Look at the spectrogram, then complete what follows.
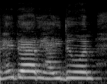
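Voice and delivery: high, bright hello to a parent; light, upbeat singsong greeting; cheery greeting. Retold or imitated. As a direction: breeze in sweetly as if nothing happened. Cheerful greeting to dad, retold.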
